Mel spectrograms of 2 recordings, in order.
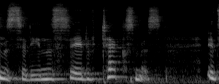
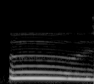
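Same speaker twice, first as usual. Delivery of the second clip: crowd's awed ooh; 5 dB louder than usual. A narrator's reading. Crowd in awe.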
